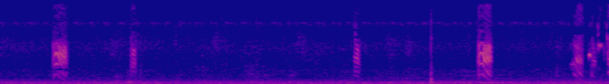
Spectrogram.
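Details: Zebra finch heard in a forest, giving short, harsh nasal calls; two loud bursts stand out near the start and middle, with fainter calls between, over a steady low background hum.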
